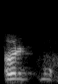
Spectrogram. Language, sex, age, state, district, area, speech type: Tamil, female, 18-30, Tamil Nadu, Vellore, urban, conversation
